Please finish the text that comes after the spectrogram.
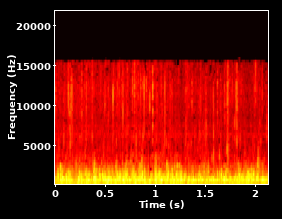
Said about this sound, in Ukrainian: Ну а це 55 децибелів, це, це як що? Ну це як чайник кипить, знаєш? Це приблизно як воно буде.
